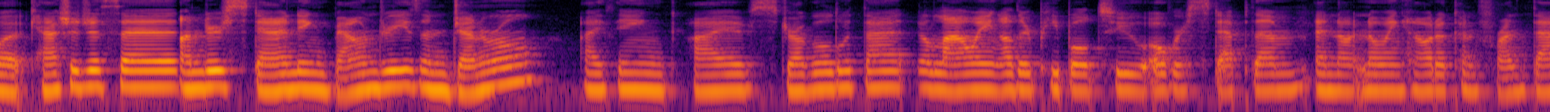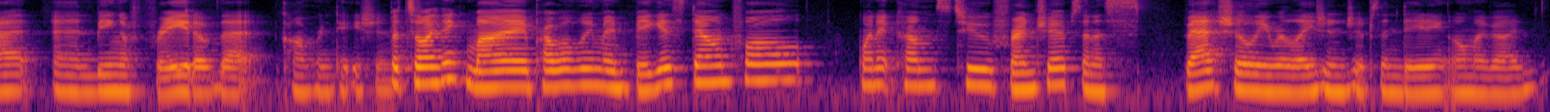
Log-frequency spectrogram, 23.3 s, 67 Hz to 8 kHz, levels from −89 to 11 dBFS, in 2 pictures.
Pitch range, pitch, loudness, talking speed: 165-200 Hz, 175 Hz, -21 LUFS, 140 wpm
